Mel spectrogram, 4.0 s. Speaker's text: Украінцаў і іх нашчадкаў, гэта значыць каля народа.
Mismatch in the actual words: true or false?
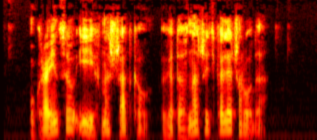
false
